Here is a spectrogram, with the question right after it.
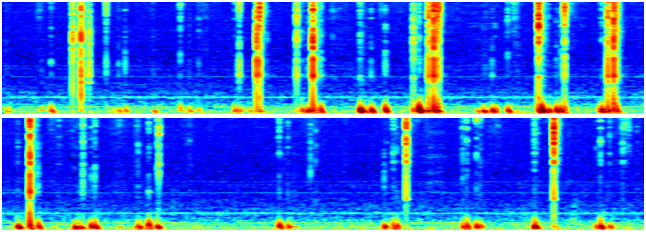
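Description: Long gold nails tap rapidly on the surface of a flat, empty capiz shell tray, making sharp, dry clicks that die away almost instantly. The taps come in irregular bursts, pairs and quick clusters, each with a soft low knock under a bright, crisp tick, with a faint steady hum beneath.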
